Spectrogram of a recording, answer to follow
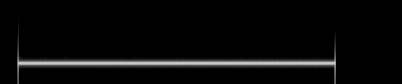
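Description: A steady 1 kHz reference tone, one pure beep about three seconds long that starts and stops with a click. It is the line-up tone used to set audio levels at the head of a tape, here left on a film transfer.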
